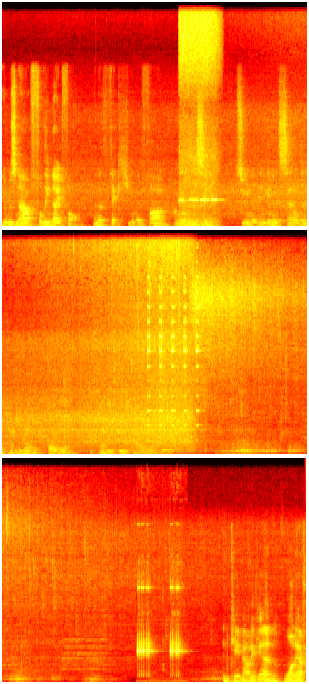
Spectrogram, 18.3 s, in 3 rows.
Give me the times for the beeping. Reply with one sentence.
You can hear the beeping from 3.5 to 4.5 s, from 9.0 to 10.1 s and from 14.9 to 15.8 s.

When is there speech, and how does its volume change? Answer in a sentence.
You can hear the speech from 0.0 to 9.4 s, getting quieter; and briefly from 16.6 to 18.2 s.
